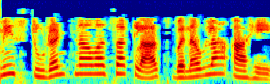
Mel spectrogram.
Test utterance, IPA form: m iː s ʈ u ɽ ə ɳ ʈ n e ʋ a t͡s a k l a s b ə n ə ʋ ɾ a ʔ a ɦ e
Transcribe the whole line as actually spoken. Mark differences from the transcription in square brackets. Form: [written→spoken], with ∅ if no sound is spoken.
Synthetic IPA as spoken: m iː s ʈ u ɽ ə ɳ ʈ n [e→a] ʋ a t͡s a k l a s b ə n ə ʋ [ɾ→l] a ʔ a ɦ e

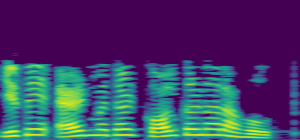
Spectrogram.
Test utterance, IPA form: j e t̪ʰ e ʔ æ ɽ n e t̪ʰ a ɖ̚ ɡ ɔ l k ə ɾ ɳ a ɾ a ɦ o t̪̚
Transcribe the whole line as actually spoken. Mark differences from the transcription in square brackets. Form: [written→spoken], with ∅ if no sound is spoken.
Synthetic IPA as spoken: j e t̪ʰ e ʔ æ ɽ [n→m] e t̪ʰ [a→ə] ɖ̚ [ɡ→k] ɔ l k ə ɾ ɳ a ɾ a ɦ o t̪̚

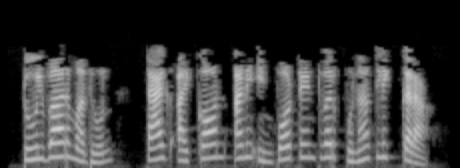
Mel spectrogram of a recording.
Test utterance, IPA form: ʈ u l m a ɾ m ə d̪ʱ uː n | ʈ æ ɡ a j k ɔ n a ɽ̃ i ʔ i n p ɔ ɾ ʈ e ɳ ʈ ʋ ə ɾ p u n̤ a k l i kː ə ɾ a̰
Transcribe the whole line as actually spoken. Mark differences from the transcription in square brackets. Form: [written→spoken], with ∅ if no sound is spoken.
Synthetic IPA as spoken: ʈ u l [m→b] a ɾ m ə d̪ʱ uː n | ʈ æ ɡ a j k ɔ n a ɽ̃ i ʔ i [n→m] p ɔ ɾ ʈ e ɳ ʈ ʋ ə ɾ p u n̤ a k l i kː ə ɾ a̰

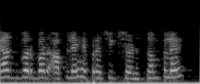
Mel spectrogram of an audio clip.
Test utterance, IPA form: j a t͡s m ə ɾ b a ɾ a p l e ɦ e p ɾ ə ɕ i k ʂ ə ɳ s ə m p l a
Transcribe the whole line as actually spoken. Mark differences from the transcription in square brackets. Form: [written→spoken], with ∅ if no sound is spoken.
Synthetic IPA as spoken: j a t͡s [m→b] ə ɾ b [a→ə] ɾ a p l e ɦ e p ɾ ə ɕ i k ʂ ə ɳ s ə m p l [a→e]

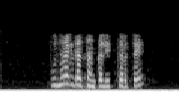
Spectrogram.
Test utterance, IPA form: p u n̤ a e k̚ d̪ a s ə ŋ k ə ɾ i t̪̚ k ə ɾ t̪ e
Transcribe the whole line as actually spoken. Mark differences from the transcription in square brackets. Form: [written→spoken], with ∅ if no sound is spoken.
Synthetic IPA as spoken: p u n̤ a e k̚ d̪ a s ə ŋ k ə [ɾ→l] i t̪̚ k ə ɾ t̪ e

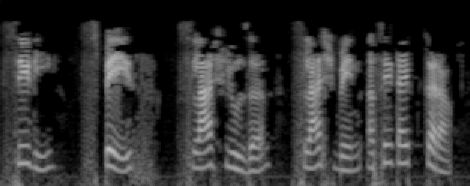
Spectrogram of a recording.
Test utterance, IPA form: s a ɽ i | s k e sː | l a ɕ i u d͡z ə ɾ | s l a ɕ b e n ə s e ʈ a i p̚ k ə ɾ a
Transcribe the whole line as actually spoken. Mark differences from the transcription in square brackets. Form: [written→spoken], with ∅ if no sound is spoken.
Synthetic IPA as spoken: s [a→i] ɽ i | s [k→p] e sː | l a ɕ [i→j] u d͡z ə ɾ | s l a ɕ b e n ə s e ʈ a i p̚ k ə ɾ a

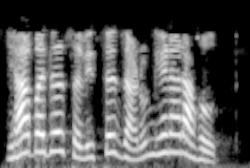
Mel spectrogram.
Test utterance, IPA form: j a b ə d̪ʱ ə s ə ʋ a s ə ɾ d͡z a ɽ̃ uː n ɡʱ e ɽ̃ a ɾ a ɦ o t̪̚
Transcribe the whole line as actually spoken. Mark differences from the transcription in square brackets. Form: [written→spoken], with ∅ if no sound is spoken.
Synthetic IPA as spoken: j a b ə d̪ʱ ə s ə ʋ [a→i] s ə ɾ d͡z a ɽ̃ uː n ɡʱ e ɽ̃ a ɾ a ɦ o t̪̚

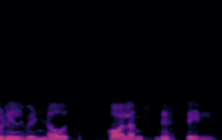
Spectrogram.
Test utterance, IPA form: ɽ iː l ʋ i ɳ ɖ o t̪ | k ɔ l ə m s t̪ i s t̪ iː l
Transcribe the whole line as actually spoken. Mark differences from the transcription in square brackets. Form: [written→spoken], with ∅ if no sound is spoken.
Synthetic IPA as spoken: ɽ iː l ʋ i ɳ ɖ o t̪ | k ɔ l ə m s [t̪→d̪] i s t̪ iː l

